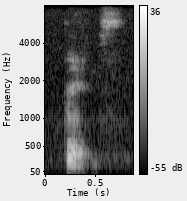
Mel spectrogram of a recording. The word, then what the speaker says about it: Toews: Toews.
